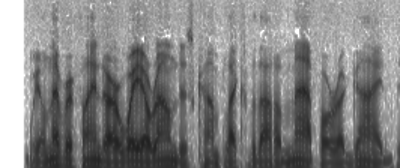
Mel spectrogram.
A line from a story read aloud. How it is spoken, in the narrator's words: Pitt murmured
